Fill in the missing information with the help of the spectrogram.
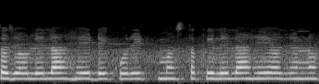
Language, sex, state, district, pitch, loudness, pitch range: Marathi, female, Maharashtra, Gondia, 265 Hz, -16 LUFS, 260-270 Hz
